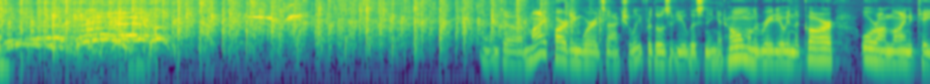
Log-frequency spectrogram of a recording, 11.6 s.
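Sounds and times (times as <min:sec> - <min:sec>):
audience cheering: 0:00.0 - 0:04.9
audience applause after live performance: 0:00.0 - 0:07.6
shrill whistles: 0:02.9 - 0:04.0
speech: 0:06.3 - 0:11.6.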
